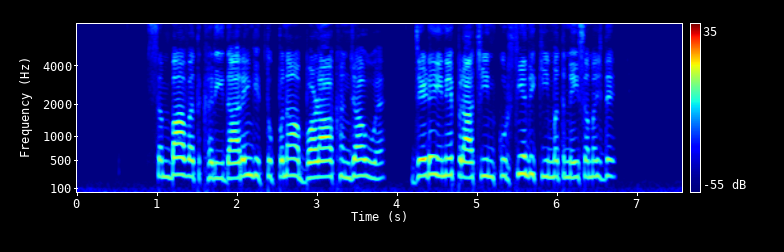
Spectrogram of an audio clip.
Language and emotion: Dogri, angry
